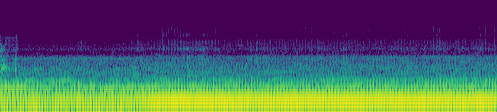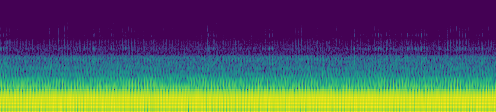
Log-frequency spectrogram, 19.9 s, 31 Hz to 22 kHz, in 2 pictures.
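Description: Piper PA-28's piston engine and propeller droning steadily in cruise flight, heard inside the cockpit; it gets a little louder about three seconds in.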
